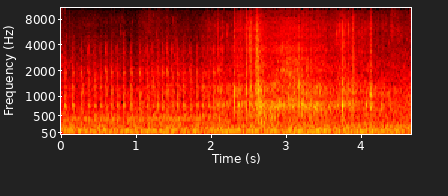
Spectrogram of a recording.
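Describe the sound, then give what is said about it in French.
A small rowboat moves over open ocean waves at night under a full moon, with a steady wash of waves and faint splashes and creaks, a couple of sharper splashes standing out; no one speaks. “Je vogue sur les vagues et le Mandragore s'éloigne doucement dans cette lune de pleine lune.”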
